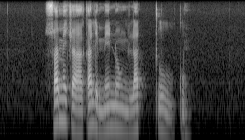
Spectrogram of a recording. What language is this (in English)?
Northern Sotho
